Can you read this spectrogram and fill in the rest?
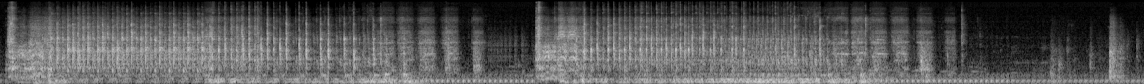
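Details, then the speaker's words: Liveaboard sailboat diesel with diesel-contaminated oil, after bypassing the old lift pump for a new electric fuel pump and an oil change; cranks, catches, then falters and stalls because the fuel valve was left closed, then runs once it is opened. "we didn't turn the fuel valve back on it was off so that's why it was falling but it's running now and it hasn't stalled yet"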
